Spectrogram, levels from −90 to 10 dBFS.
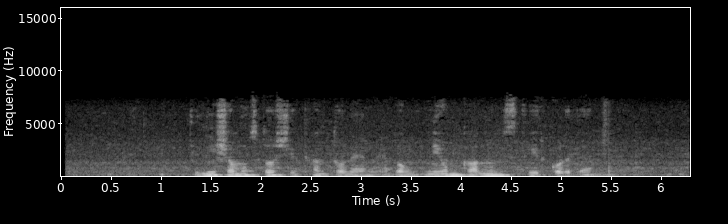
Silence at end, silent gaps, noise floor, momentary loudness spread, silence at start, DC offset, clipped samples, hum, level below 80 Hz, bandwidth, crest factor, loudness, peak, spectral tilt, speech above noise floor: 0 s; none; -44 dBFS; 23 LU; 0.05 s; under 0.1%; under 0.1%; none; -54 dBFS; 7.6 kHz; 18 dB; -22 LUFS; -4 dBFS; -7 dB/octave; 23 dB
